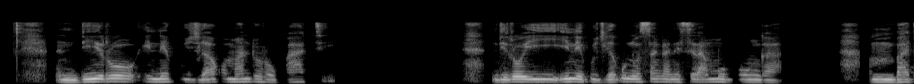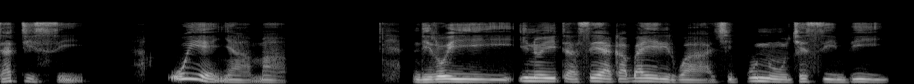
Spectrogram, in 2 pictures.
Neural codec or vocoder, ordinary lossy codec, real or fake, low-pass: none; MP3, 48 kbps; real; 7.2 kHz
